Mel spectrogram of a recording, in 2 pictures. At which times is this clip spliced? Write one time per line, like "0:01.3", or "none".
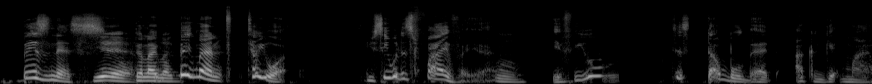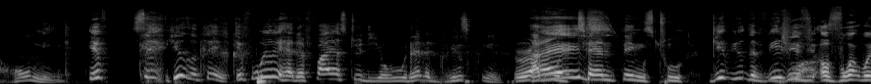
0:09.4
